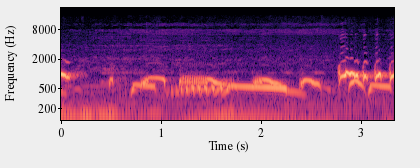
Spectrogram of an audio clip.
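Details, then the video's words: Local zebra doves sing a master song for training other doves. A run of drawn-out, gently falling coo notes ends in a loud burst of fast, stuttering trilled coos. "Perkutut lokal gacor Suara Masteran Burung Perkutut Paling Ampuh"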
